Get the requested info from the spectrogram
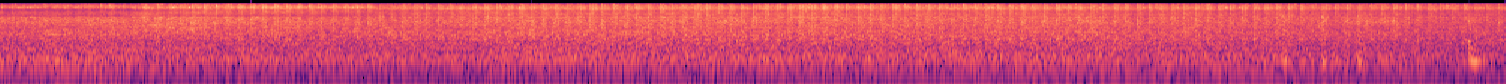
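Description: Stationary concrete pump running, its diesel engine and machinery making a loud, steady mechanical noise. Near the end a few short knocks come about twice a second.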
